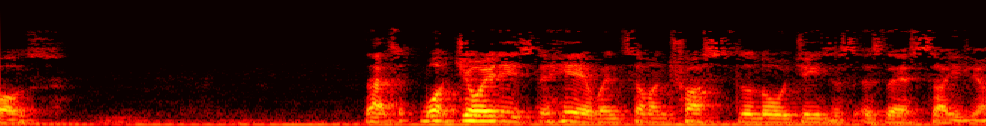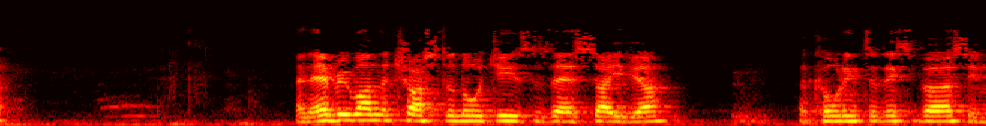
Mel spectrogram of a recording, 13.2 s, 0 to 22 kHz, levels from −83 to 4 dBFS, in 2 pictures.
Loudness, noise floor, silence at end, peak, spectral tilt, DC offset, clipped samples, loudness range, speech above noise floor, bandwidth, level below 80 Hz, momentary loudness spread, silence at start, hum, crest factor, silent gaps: -22 LUFS; -52 dBFS; 0 s; -4 dBFS; -7.5 dB/octave; under 0.1%; under 0.1%; 10 LU; 30 dB; 8.6 kHz; -44 dBFS; 17 LU; 0 s; none; 20 dB; none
